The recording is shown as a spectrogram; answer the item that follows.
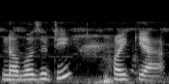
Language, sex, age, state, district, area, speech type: Assamese, female, 18-30, Assam, Jorhat, urban, spontaneous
